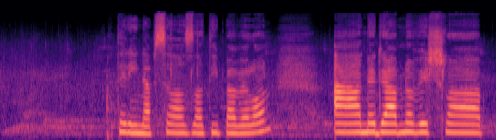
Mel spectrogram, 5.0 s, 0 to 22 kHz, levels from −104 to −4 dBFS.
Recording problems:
murmuring crowd; faint; throughout; 25 dB below the speech

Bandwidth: 14.5 kHz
